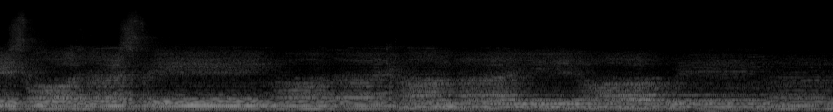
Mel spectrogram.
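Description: Chamber choir singing sustained, chant-like chords, with a couple of hissed 's' sounds in the first two seconds.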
